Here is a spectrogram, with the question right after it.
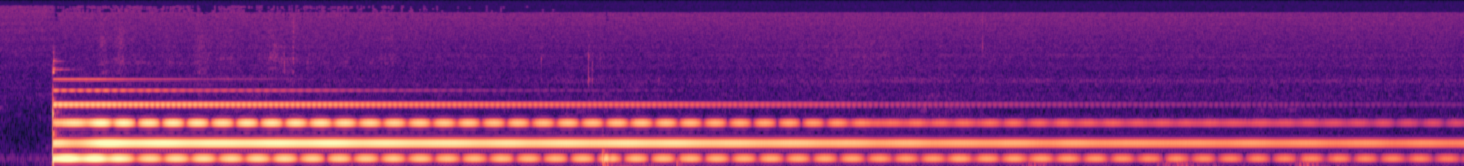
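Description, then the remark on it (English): A single struck meditation bell rings out alone, its low tone pulsing with a gentle wobble beneath bright overtones, then slowly fades while still sounding about fourteen seconds later. “and bring your attention to the sound of the bell as it moves through time.”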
